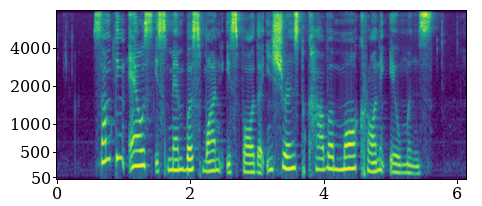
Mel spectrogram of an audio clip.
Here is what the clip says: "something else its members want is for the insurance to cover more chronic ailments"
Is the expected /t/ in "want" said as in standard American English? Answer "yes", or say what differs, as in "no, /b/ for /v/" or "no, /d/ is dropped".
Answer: no, /t/ is dropped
